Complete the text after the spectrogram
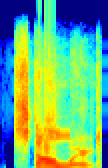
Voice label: "stalwart", American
